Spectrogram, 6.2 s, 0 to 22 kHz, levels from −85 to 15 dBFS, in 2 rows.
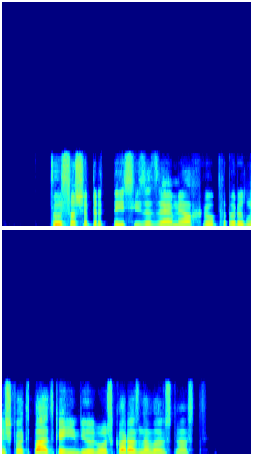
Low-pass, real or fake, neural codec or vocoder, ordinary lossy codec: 7.2 kHz; fake; codec, 16 kHz, 1 kbps, FunCodec, trained on LibriTTS, 50 frames a second; none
